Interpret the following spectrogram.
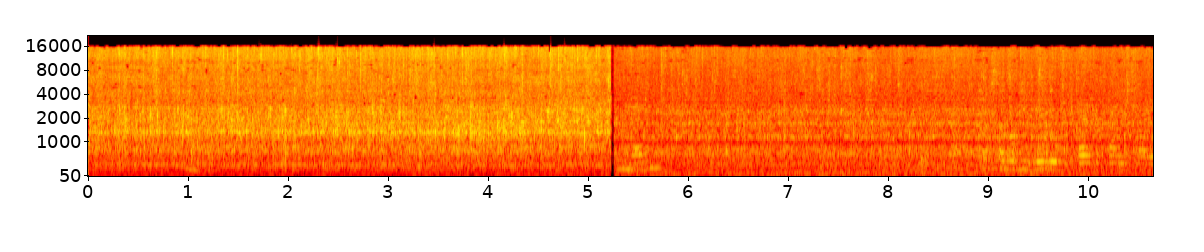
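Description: Chicken pieces frying in a pan, sizzling steadily with fine crackles, cut off suddenly about five seconds in. A lower, duller steady noise follows, with faint voice-like sounds near the end.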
